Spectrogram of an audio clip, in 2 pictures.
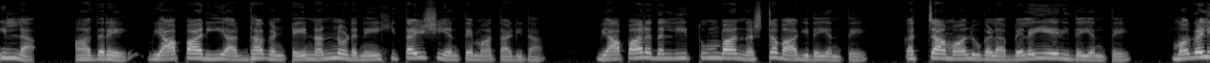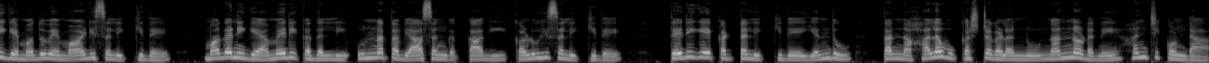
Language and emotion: Kannada, neutral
